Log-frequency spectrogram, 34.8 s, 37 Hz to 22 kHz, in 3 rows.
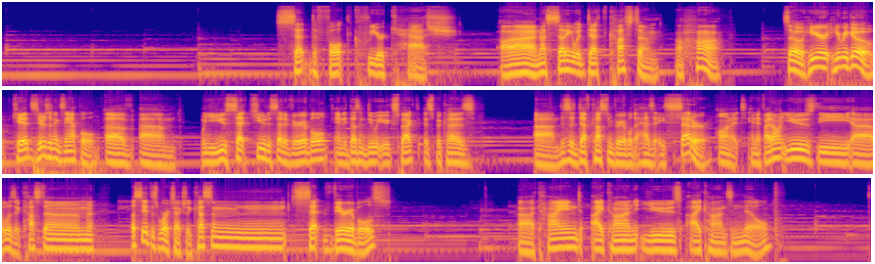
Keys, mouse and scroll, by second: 0.6 j, 1.8 k, 5.1 h, 11.2 k, 18.4 j, 18.9 j, 19.9 Escape, 20.4 k, 20.8 shift+v, 23.1-25.3 typing, 26.2 ctrl+j, 26.8 ctrl+j, 28.8 Return, 29.6 ', 33.6 Return.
